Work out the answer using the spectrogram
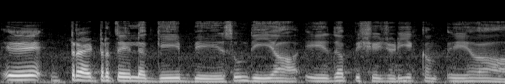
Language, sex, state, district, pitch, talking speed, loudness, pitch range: Punjabi, male, Punjab, Kapurthala, 150 Hz, 155 wpm, -17 LUFS, 145-170 Hz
